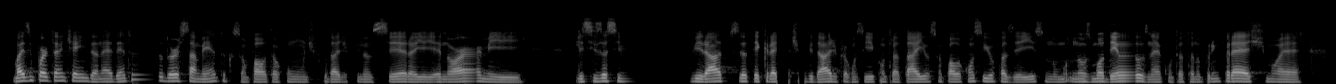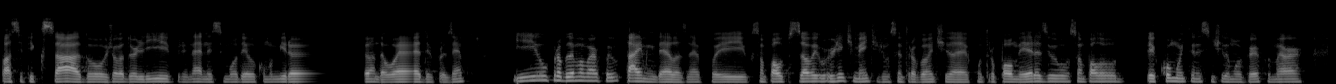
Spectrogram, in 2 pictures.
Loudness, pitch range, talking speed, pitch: -37 LUFS, 120-140 Hz, 205 wpm, 125 Hz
